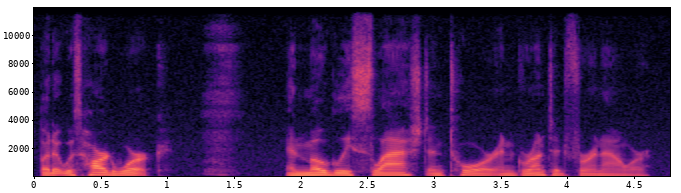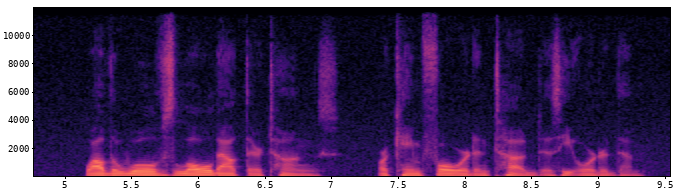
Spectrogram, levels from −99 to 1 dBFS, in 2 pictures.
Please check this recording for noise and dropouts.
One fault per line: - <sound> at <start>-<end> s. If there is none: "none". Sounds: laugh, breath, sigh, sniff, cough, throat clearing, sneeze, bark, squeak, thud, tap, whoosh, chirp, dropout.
- sniff at 1.2-1.6 s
